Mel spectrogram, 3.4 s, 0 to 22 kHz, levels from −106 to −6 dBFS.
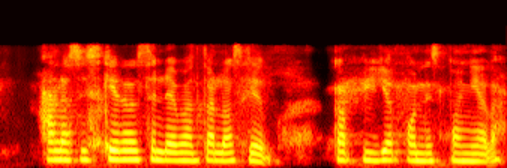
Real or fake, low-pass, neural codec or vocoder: fake; 7.2 kHz; codec, 16 kHz, 2 kbps, X-Codec, HuBERT features, trained on LibriSpeech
